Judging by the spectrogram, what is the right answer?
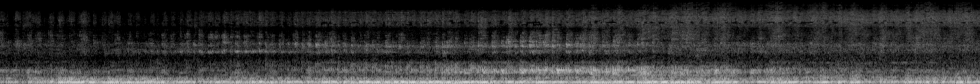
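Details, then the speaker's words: XC Ford Falcon 351 Cleveland V8 cold start after months unused, new spark plugs, timing 14 degrees initial and 34 total; deep, steady rumble with even beat, no stumbles or misses; idling smoothly and healthy. "let's see how bad a cold start is after months and months and months of not leaving the shed so far so good it's idling"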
